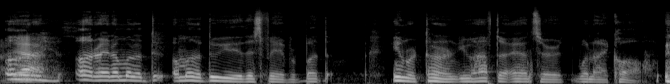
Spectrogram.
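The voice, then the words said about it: Good Godfather mobster impression. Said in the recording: “you do a pretty good, you do a pretty good impersonation. ... That's pretty solid. ... I'm an actual fucking, godfather.”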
